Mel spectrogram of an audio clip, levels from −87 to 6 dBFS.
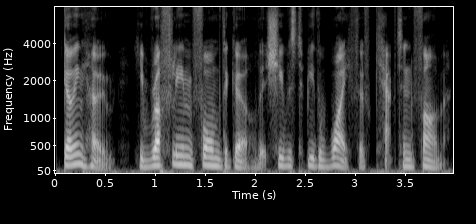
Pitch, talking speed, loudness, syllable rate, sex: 130 Hz, 255 wpm, -23 LUFS, 6.0 syllables/s, male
